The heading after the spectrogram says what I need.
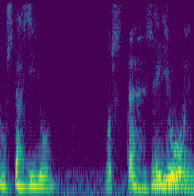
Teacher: ياء مضمومة لأنها جاءت مضمومة بعد كسر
